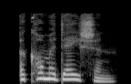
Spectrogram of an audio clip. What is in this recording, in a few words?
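"humor", British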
